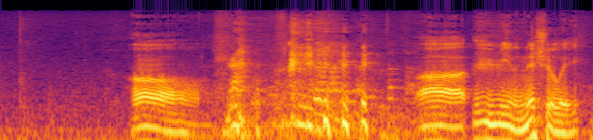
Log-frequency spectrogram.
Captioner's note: laughter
